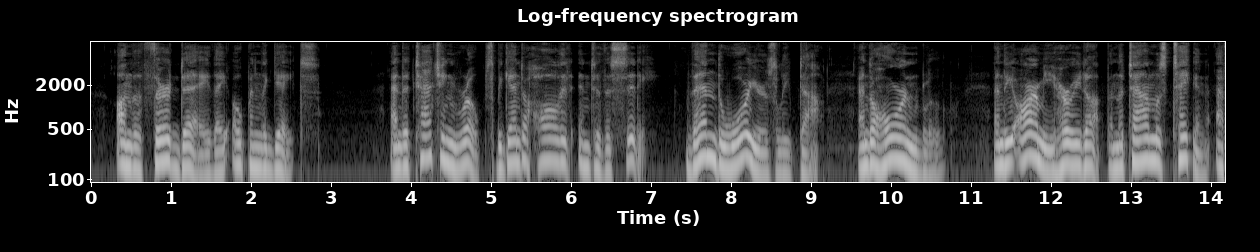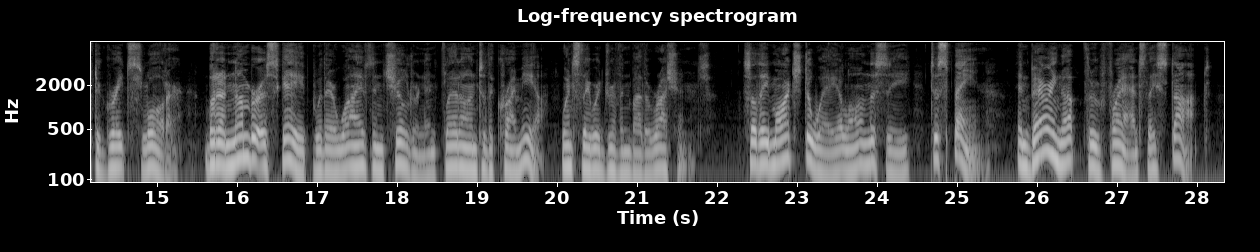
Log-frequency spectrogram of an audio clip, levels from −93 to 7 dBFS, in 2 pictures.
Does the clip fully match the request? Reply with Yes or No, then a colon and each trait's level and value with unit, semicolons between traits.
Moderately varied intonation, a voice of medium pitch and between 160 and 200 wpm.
Yes: average, 4.3 semitones; medium, 145 Hz; average, 165 wpm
